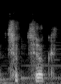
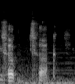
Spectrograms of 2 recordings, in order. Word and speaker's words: Tuk-Tuk: i'll be playing uh took the taker it's pronounced tuk-tuk the taker yeah just love it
